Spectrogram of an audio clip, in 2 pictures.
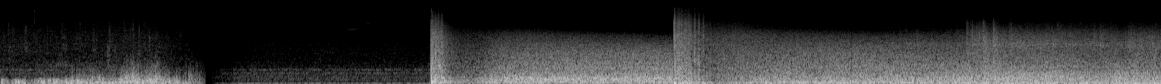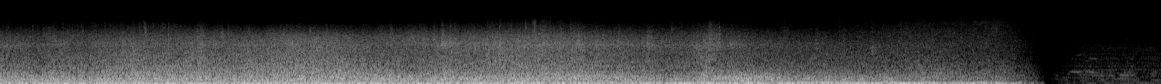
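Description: Explosive demolition of a tall steel gasholder tower: two sharp blasts of the charges about two and a half seconds apart, then a long, loud rumble as the structure collapses. A separate loud rumble is heard at the start and cuts off about two seconds in.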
